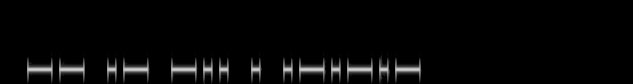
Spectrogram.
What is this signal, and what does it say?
Morse code, heard as a keyed tone, about 15 wpm, 700 Hz. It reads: MADE.
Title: Sentences from Top 1000 Words - Review Part 4 - 15wpm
